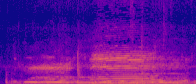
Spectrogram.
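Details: Sheep, a newborn lamb born at midnight, with a long wavering harmonic bleat sustained over two seconds; background noise and faint speech.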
